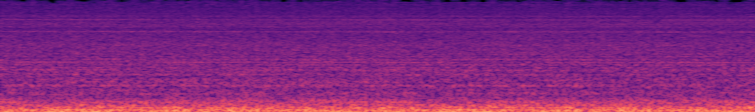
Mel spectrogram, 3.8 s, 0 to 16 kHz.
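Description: Steady, loud broadband roar of Boeing 737 jet engines at reduced thrust in a flight simulator, continuous and unchanging throughout with no talking.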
